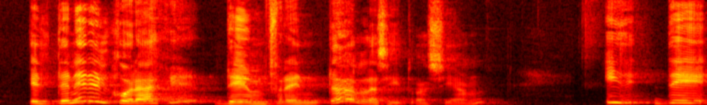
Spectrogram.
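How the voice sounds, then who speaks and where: At a very slow pace, a woman with an Argentine accent speaks with very wide pitch swings. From Argentina. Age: 70s. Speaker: nun. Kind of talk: interview. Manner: hesitant, with fillers.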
